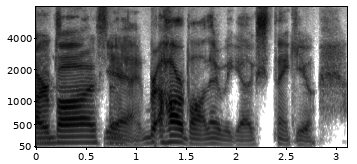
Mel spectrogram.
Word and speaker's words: Harbaugh: Yeah, Harbaugh.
